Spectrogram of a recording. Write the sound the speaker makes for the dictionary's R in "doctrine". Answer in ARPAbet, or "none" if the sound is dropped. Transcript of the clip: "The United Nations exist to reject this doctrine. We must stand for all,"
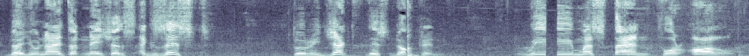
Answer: R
